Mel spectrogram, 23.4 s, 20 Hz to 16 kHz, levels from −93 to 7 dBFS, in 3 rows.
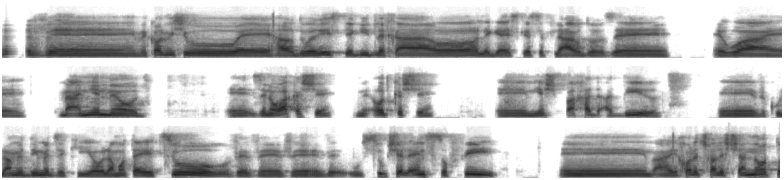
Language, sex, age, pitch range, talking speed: Hebrew, male, 20-39, 100-120 Hz, 120 wpm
